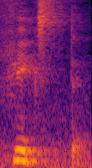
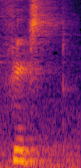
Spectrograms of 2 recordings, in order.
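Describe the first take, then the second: Both takes have the same delivery.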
